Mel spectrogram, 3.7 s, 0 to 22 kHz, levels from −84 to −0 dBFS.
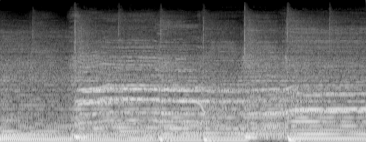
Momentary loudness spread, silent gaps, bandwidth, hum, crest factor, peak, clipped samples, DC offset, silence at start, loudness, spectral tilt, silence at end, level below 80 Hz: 3 LU; none; 15.5 kHz; none; 12 dB; 0 dBFS; under 0.1%; under 0.1%; 0 s; -12 LUFS; -6 dB/octave; 0 s; -20 dBFS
